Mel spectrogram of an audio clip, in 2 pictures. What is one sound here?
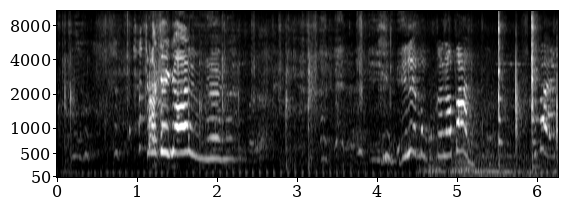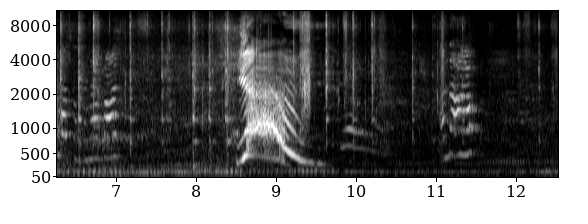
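Young children shout and squeal playfully nearby, outdoors.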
